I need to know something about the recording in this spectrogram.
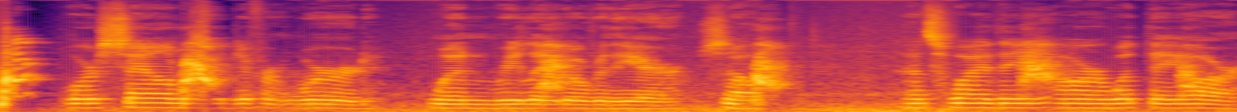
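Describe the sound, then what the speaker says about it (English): A pet dog barks in short sharp yips indoors, several times and loudly, intermixed with someone speaking clearly in a home amateur-radio setting. "Excuse my dog for barking."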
